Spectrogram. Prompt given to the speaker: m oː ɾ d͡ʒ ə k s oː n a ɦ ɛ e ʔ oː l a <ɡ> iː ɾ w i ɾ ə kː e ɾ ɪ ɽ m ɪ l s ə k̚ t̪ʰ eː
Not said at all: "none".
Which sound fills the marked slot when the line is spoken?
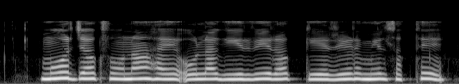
ɡ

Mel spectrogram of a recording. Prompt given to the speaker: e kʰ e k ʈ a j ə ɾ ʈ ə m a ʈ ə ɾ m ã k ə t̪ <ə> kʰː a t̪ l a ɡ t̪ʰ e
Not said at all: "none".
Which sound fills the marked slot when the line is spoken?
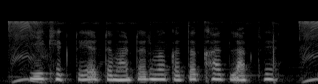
ə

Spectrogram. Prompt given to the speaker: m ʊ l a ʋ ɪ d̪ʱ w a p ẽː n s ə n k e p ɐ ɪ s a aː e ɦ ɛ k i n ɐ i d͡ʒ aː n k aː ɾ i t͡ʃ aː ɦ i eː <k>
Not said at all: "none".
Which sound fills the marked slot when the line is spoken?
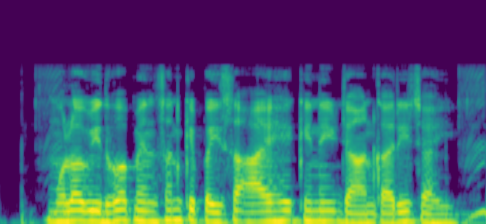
none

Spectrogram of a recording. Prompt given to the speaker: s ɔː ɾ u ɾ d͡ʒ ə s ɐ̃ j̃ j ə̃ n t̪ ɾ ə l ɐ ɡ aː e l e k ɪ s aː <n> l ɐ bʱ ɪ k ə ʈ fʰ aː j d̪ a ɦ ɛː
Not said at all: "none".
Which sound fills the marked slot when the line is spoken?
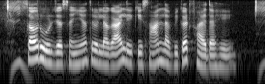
n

